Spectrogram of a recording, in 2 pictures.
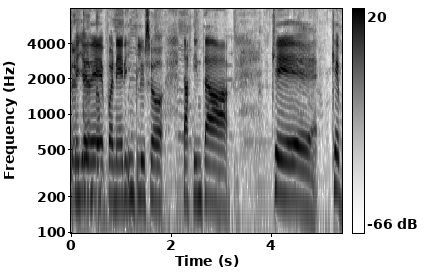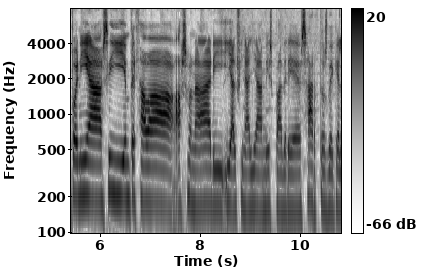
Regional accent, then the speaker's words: Valencia, Valencian Community, Spain; porque vivo en el Mediterráneo, porque soy de Valencia, y entonces es como mi estandarte

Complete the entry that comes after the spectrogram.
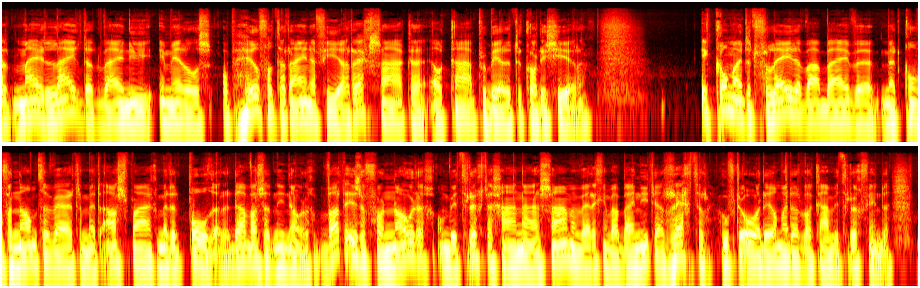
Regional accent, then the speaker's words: Friesland, Netherlands; Ik ben een Fries, hè, dus wij kijken met veel hoop.

